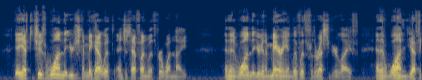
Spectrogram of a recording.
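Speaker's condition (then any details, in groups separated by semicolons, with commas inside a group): Cleft lip and palate; cleft lip and palate since birth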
